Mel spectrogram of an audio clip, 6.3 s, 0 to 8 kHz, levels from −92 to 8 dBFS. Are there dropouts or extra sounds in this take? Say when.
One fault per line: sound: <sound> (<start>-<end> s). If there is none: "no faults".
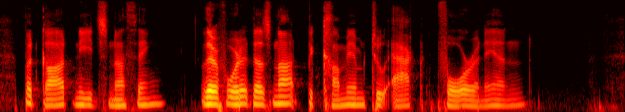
no faults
